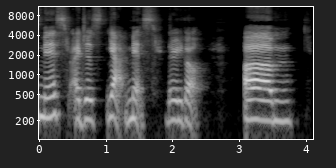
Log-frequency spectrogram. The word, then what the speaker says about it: Misr: Like I know it's Misr. Misr. There you go. And then I don't know how okay, is it Masr?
